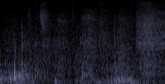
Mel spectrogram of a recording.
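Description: Knocks and clunks of handheld microphones being set down on a small table, the two loudest in the first quarter-second, followed by quieter shuffling and footsteps.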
